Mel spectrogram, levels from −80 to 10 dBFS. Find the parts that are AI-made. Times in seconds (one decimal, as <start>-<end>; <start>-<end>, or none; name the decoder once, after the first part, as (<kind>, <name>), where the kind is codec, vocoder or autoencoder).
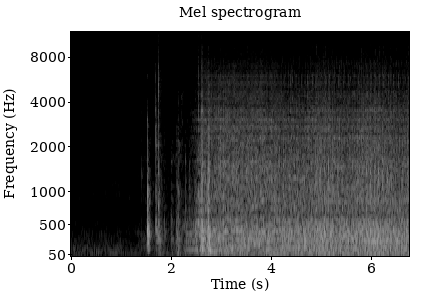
1.0-1.6 (codec, SNAC); 2.5-4.2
